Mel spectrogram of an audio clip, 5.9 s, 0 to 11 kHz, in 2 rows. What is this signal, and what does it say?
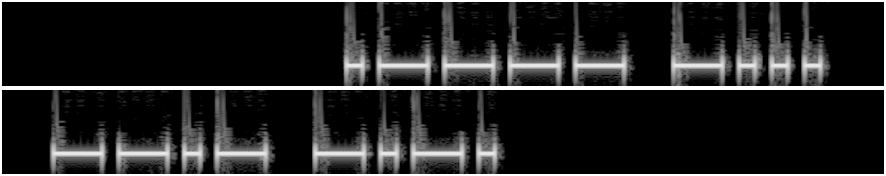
Morse code, heard as a keyed tone, about 22 wpm, 700 Hz. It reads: 1B QC
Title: Field Day Exchanges Encore - 22wpm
